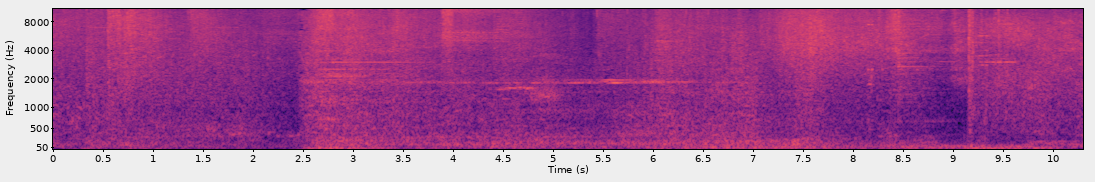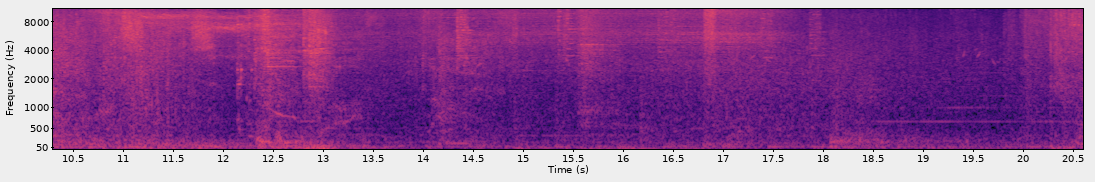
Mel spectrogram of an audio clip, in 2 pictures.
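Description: Spell blasts and fiery explosions crackle and boom in a game battle.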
